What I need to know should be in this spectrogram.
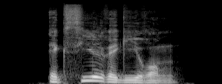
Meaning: government in exile
- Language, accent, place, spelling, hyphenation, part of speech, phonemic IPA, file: German, Germany, Berlin, Exilregierung, Exil‧re‧gie‧rung, noun, /ɛˈksiːlʁeˌɡiːʁʊŋ/, De-Exilregierung.ogg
